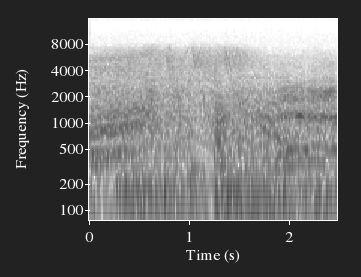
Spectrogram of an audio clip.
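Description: Sci-fi blaster sound effect: a rising electronic zap as a monster's arm cannon fires, then a crash-like impact a little past a second in, over background music.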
